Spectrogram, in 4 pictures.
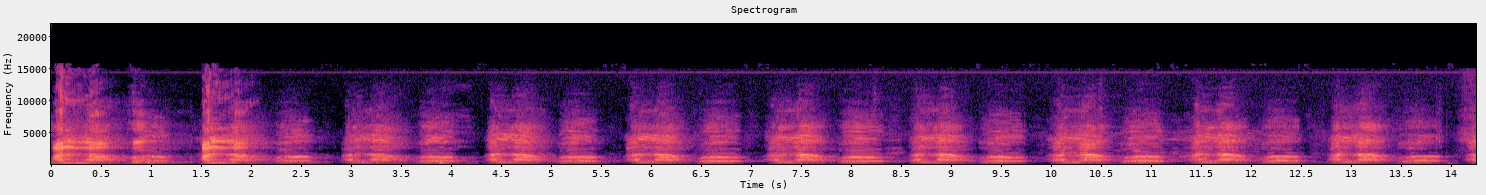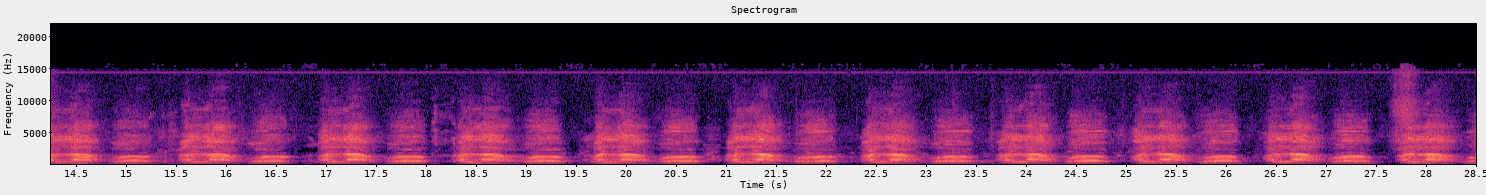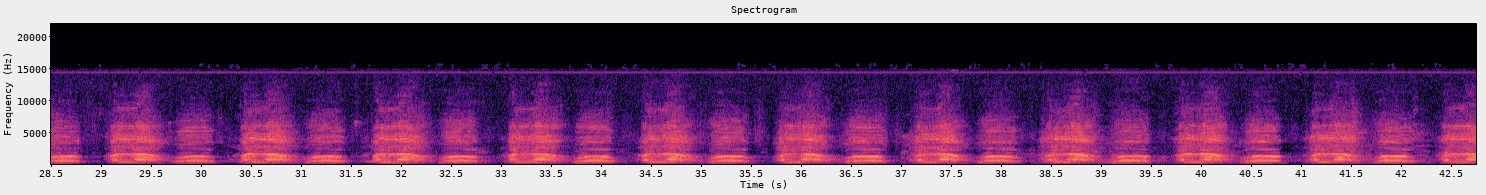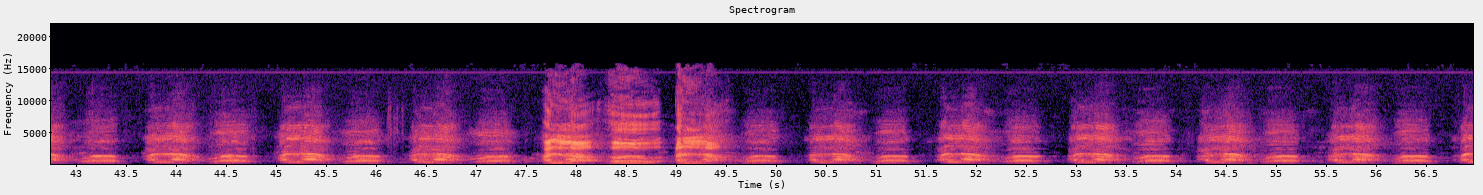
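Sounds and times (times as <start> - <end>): men chanting in unison: 0.0 - 56.9.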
